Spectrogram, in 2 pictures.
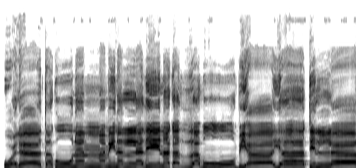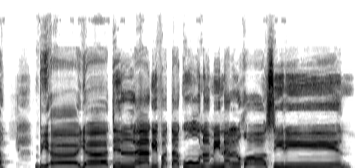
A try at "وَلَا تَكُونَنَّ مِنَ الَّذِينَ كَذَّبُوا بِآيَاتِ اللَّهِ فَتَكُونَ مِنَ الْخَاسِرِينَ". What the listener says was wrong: تھوڑا غنہ کمزور ہوا مگر آپ اسپیڈ میں تھے تو اچھا انداز تھا. آخر میں آپ نے جو ہے من الخاسرین, یہ جو ہے نا آپ نے تھوڑا پر کرنا تھا, آپ نے صحیح پر نہیں کیا.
